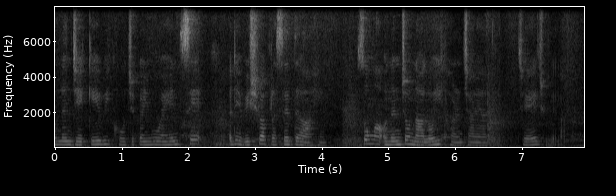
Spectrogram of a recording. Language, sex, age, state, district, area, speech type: Sindhi, female, 45-60, Gujarat, Surat, urban, spontaneous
